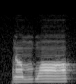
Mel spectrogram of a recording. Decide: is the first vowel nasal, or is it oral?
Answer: nasal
